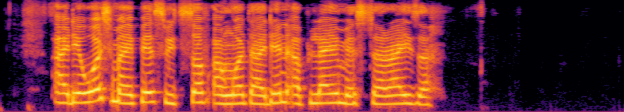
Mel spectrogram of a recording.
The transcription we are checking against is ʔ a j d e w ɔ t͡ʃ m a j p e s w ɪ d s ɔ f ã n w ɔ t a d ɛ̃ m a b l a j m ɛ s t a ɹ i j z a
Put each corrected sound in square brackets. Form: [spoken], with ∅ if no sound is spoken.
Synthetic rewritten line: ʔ a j d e w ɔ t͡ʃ m a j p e s w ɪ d s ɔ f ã n w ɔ t a d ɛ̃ [n] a [p] l a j m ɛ s t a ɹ [a] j z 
